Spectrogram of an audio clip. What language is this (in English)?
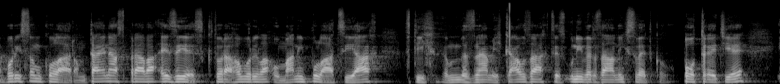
Slovak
